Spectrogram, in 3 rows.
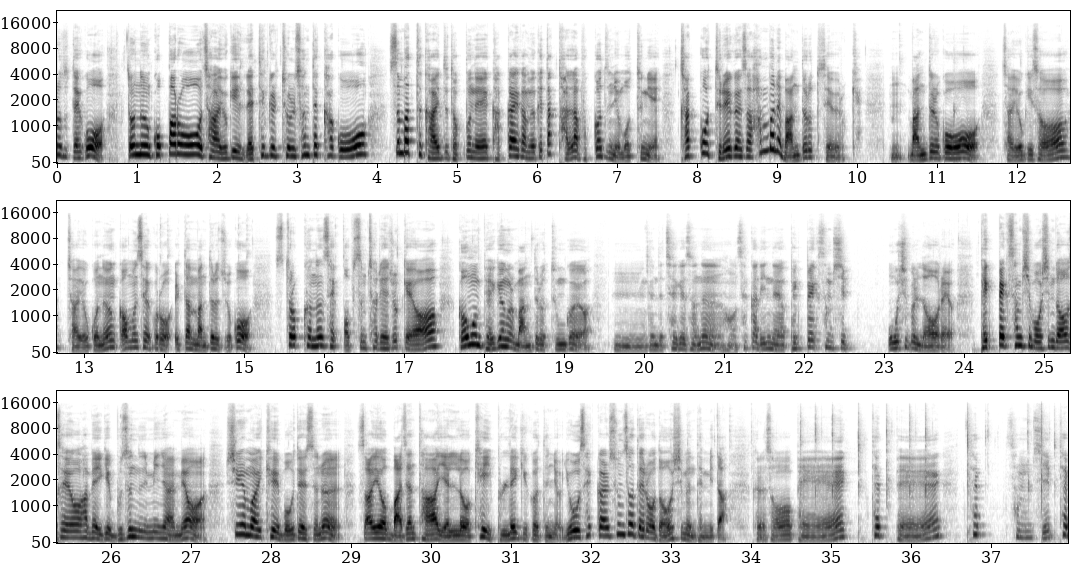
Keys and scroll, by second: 2.6 F1, 3.6 F1, 12.0 F1, 16.9 F1, 28.1 F1, 33.2 F1, 34.3-35.9 typing, 35.3 Tab, 36.7 Tab, 37.2-37.9 typing.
